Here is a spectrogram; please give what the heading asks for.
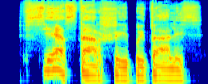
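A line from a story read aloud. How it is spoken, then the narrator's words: Curt angry remark. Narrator (Russian): зло бросило Вхагар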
